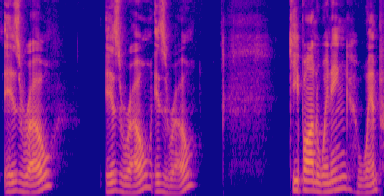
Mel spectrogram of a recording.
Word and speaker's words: ISRO: I I don't know it's pronounced is SRO o like NASA two syllables ISRO ISRO ISRO keep on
